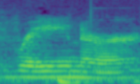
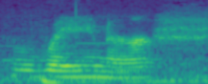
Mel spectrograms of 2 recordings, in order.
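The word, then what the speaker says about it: Rayner: er ending name on the boy side is Raynor spell r-a-y-n-e-r Raynor you do the nickname rain for this one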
